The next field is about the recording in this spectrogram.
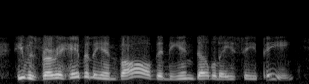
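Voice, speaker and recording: A man with an American accent, a fairly high pitch and ordinary pitch variation. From US South, rural southeastern Virginia. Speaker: family historian. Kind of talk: interview storytelling. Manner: halting.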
